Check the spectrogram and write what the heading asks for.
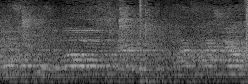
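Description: A handball bouncing twice on a sports-hall floor, about a second apart, with the bounces echoing. Spectators' voices carry on underneath.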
